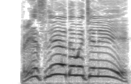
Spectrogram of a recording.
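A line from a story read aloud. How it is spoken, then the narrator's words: Shout from a crowd. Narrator (Russian): крикнул кто-то в толпе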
